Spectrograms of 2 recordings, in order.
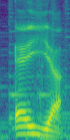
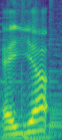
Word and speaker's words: ella: She is called ella. Ella. You can say ella or ella. Ella. The pronunciation depends on the country.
